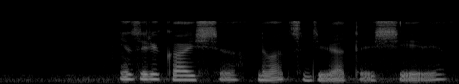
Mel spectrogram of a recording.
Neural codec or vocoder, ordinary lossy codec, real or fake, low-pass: none; none; real; none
